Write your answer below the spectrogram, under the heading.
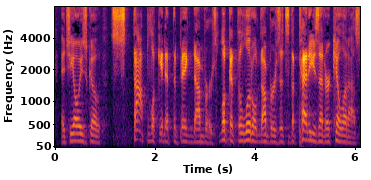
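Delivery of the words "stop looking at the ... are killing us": low, deep smoker's voice, cigarette in mouth. Quoting a former bookkeeper's advice, imitating the bookkeeper's deep voice. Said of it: "with the deep voice".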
